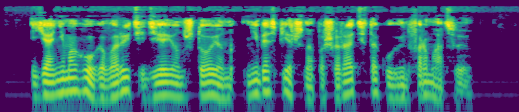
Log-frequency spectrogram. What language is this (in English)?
Belarusian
